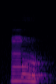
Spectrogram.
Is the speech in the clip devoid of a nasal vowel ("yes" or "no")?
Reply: yes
